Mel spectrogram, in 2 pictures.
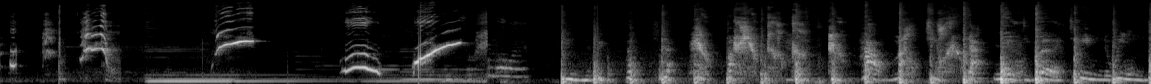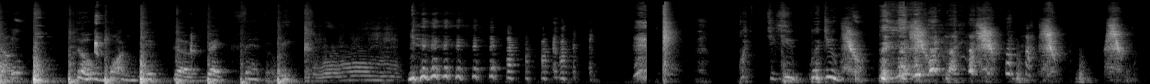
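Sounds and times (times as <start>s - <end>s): parrot wavering call: 2.1s - 2.7s, 3.4s - 4.9s.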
